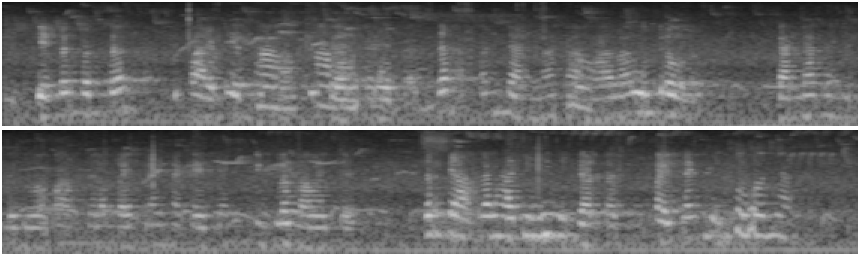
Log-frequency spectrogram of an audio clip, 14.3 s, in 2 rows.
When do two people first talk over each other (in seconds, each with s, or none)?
2.1 s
